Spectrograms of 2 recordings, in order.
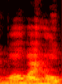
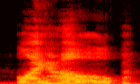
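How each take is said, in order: First: The voice sounds higher, brighter and confident. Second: The voice sounds low, flat and gloomy. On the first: The speaker believes it will happen. The speaker calls it right. "It almost ups the octaves" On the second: The speaker doubts it will happen. The speaker calls it wrong. "in this tone that's so negative"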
